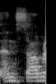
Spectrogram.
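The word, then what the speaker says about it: En Sabah Nur: Did I pronounce that right, Robert? Yes, that was correct. It is Ensabanur.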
